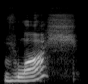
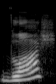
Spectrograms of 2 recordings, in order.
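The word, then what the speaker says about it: Vlosh: We also have what's called Vlach. V L O S H rhymes with squash. Vlach.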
